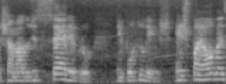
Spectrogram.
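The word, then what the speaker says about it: cerebro: a centro tá e a sílaba tônica dessa palavra é a segunda da outra em português a sílaba tônica é a primeira cérebro espanhol a sílaba tônica é a segunda cérebro tá não vai falar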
